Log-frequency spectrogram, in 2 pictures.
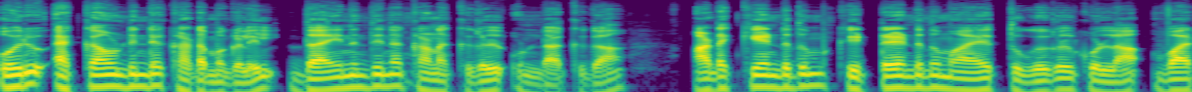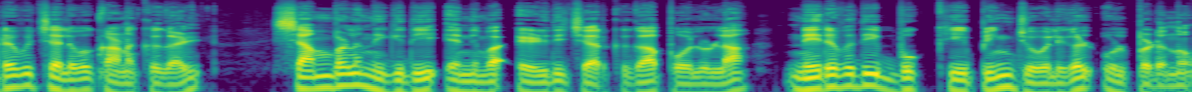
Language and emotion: Malayalam, neutral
